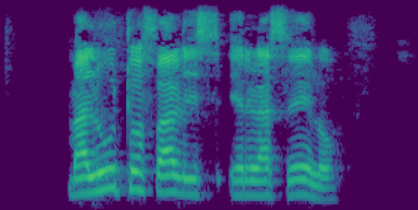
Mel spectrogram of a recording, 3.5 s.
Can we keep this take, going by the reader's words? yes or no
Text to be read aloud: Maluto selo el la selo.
no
